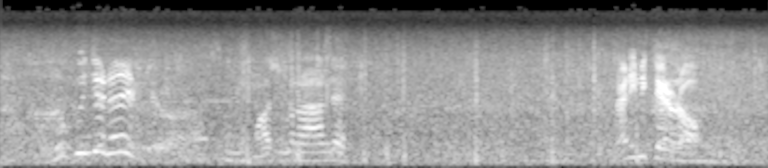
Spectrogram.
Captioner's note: speaking Japanese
